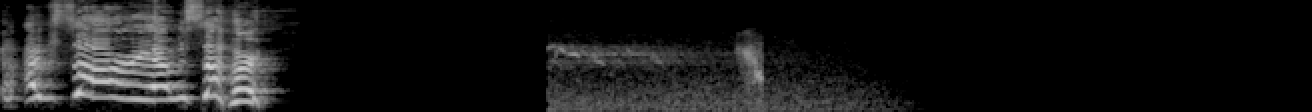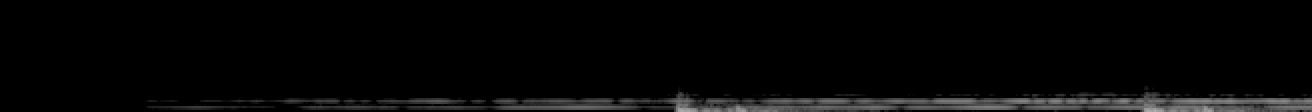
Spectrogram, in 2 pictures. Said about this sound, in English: Bit of a heartbeat.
